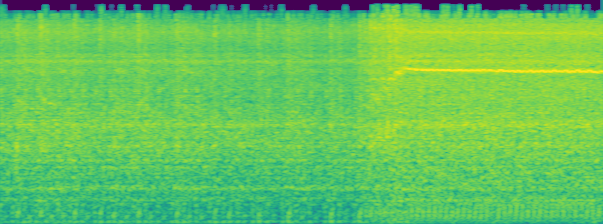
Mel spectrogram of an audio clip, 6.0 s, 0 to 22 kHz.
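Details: Small single-cylinder engine on a Mikuni carburetor (jetting from a 250 two-stroke) and a temporary 3D-printed PETG intake manifold: settles into a steady, even beat of about three pulses a second, then picks up cleanly; runs well, with a slight low-end velocity issue from the large carb.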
